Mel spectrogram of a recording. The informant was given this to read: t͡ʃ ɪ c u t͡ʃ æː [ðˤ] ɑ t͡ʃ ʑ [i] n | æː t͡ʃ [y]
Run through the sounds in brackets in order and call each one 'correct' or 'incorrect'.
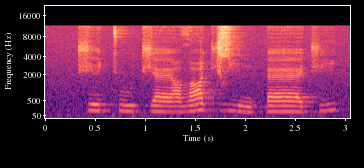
correct, correct, incorrect

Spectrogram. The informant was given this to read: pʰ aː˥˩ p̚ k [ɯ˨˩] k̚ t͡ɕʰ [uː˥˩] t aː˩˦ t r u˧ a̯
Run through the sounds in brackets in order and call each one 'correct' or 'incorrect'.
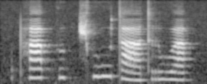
incorrect, correct

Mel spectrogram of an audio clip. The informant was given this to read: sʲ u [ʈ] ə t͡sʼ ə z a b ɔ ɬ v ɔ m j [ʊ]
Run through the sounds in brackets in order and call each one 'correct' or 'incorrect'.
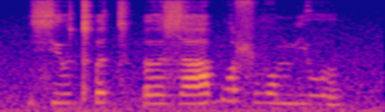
incorrect, correct

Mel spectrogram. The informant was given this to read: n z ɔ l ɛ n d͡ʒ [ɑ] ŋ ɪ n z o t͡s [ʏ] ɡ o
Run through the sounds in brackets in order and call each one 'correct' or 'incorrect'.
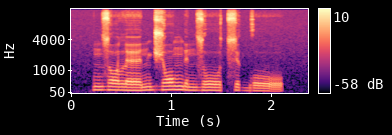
incorrect, correct

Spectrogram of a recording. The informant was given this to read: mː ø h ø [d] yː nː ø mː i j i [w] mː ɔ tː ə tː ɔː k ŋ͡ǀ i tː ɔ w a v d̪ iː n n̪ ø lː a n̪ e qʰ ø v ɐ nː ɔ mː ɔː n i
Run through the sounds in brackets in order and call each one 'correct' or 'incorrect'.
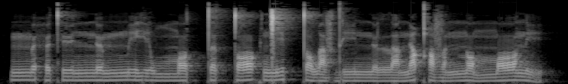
incorrect, correct

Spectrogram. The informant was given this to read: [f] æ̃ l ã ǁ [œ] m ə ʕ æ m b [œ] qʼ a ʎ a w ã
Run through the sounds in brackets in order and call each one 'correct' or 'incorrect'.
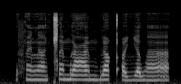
correct, incorrect, incorrect

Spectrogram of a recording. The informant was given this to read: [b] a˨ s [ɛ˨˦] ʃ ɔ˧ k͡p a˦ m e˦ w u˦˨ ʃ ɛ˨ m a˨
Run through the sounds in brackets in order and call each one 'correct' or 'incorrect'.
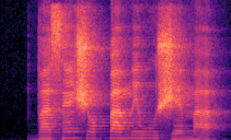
correct, incorrect

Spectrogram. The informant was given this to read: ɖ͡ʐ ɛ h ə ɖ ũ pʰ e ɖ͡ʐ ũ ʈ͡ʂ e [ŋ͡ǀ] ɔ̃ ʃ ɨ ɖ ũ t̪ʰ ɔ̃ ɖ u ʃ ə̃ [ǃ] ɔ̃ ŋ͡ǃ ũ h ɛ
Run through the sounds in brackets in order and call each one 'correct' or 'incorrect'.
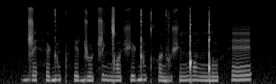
correct, incorrect

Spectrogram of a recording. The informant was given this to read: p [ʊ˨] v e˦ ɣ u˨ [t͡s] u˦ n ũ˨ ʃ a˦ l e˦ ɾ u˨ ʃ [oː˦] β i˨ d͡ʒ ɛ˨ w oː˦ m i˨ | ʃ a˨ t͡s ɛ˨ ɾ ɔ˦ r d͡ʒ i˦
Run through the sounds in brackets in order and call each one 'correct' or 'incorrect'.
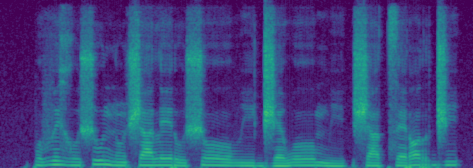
correct, incorrect, incorrect

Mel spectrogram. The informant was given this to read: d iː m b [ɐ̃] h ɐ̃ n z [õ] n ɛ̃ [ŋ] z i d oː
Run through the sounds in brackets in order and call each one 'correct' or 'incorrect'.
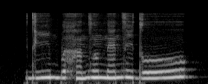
incorrect, correct, incorrect

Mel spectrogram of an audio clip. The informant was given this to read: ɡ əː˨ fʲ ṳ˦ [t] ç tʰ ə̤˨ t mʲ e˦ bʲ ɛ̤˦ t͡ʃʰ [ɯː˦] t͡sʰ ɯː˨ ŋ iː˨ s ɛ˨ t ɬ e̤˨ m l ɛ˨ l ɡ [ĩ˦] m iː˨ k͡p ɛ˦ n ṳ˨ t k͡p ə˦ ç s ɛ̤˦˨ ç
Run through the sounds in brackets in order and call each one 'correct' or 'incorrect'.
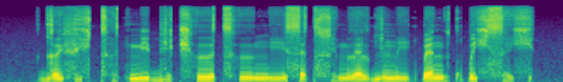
incorrect, correct, correct

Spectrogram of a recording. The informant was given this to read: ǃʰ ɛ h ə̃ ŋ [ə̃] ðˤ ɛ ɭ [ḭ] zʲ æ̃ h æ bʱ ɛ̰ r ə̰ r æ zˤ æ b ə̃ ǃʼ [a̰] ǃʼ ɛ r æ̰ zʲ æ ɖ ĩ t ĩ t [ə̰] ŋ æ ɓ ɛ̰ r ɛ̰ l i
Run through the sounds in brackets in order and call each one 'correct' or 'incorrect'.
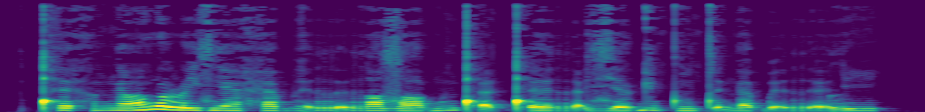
incorrect, incorrect, incorrect, incorrect

